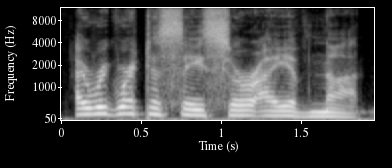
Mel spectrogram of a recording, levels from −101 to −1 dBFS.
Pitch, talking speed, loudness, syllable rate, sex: 155 Hz, 245 wpm, -15 LUFS, 5.2 syllables/s, male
